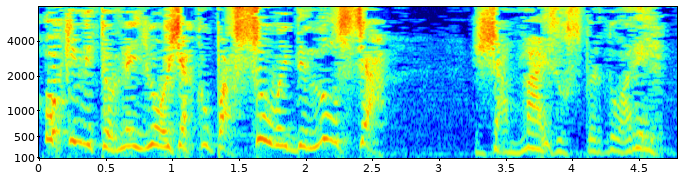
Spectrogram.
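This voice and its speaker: A woman's voice: high-pitched, big pitch swings, unhurried, full character voice. An actress playing a bitter, vengeful woman who threatens and taunts a former lover, in an audio drama. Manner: threatening, spiteful, scornful.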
